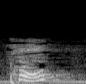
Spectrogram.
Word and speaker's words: Pe: We're going to start with the verse 129, and you'll notice that the Hebrew letter P are pronounced pe, introduces this particular part of the parable.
